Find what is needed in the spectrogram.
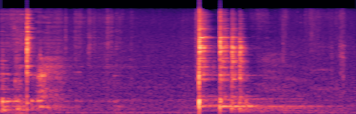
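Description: Steel parts of an offset smoker being knocked or handled: a metal clink just after the start, then a louder metal knock about two and a half seconds in that leaves the steel ringing with a steady tone for over a second.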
